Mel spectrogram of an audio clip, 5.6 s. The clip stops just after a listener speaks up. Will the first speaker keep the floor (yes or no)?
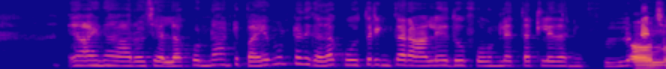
no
